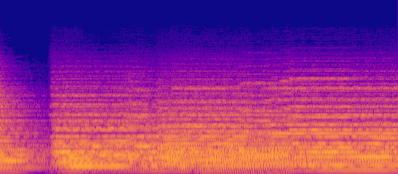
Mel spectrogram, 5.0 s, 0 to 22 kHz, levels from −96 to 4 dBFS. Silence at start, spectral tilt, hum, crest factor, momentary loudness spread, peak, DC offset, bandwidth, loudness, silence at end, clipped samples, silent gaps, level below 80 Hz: 0 s; -8 dB/octave; none; 12 dB; 4 LU; -6 dBFS; under 0.1%; 7.4 kHz; -19 LUFS; 0 s; under 0.1%; none; -38 dBFS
